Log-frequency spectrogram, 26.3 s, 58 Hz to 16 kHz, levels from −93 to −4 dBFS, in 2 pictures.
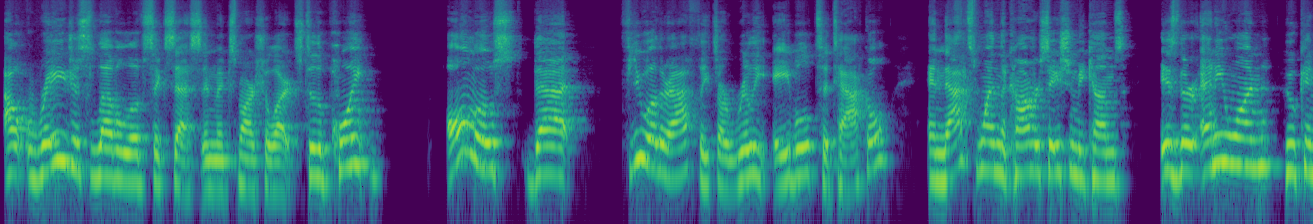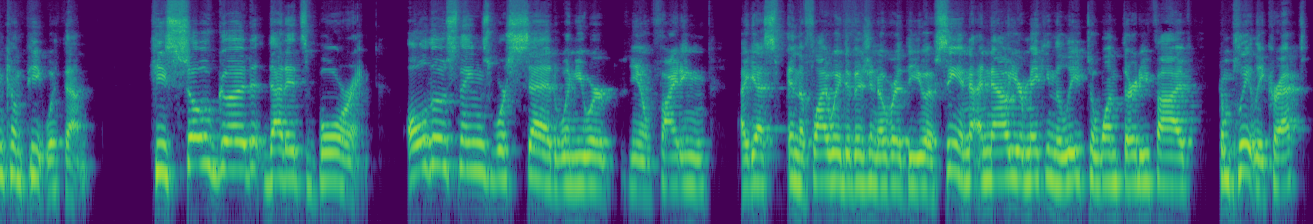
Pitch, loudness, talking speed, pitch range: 185 Hz, -23 LUFS, 165 wpm, 160-220 Hz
